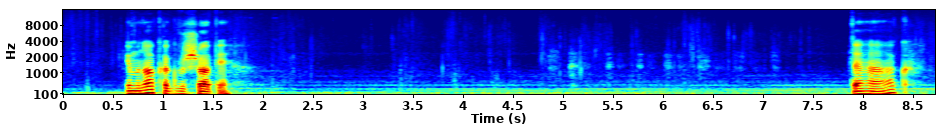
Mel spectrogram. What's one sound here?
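Footsteps crunch softly on a dirt trail.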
